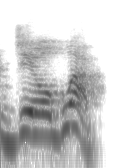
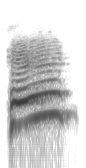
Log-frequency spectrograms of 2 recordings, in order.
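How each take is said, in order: First: "Yehová" said with a Y and a W, ye-o-wap; letter-by-letter reading. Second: "Jehová" broken into separate syllables, he... o... va; "Jehová" with an h-like J and long pauses between syllables; phonetic reading. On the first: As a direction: read "Yehová" as written, ye-o-wap. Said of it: "Lingüística sería Yehová". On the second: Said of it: "pero fonética sería Jehová". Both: Shown as a demonstration.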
